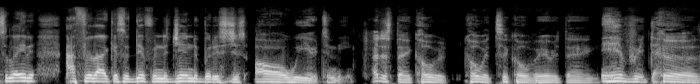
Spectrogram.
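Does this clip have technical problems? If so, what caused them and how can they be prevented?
No, this clip has no technical problems, so there is nothing to prevent.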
